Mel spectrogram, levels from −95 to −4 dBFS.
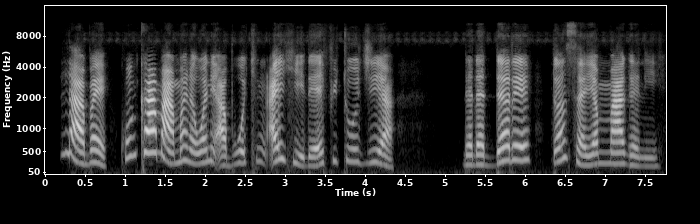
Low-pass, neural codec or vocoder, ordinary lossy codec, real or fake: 10.8 kHz; none; AAC, 64 kbps; real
